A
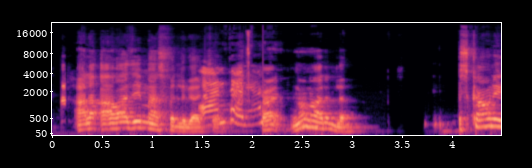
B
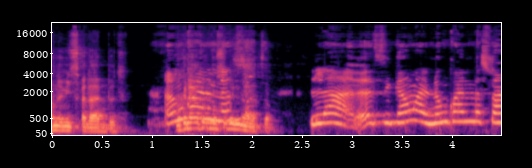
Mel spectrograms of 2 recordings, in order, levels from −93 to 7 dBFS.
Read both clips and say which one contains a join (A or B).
A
